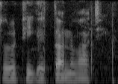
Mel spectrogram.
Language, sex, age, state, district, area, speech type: Punjabi, male, 18-30, Punjab, Shaheed Bhagat Singh Nagar, rural, spontaneous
